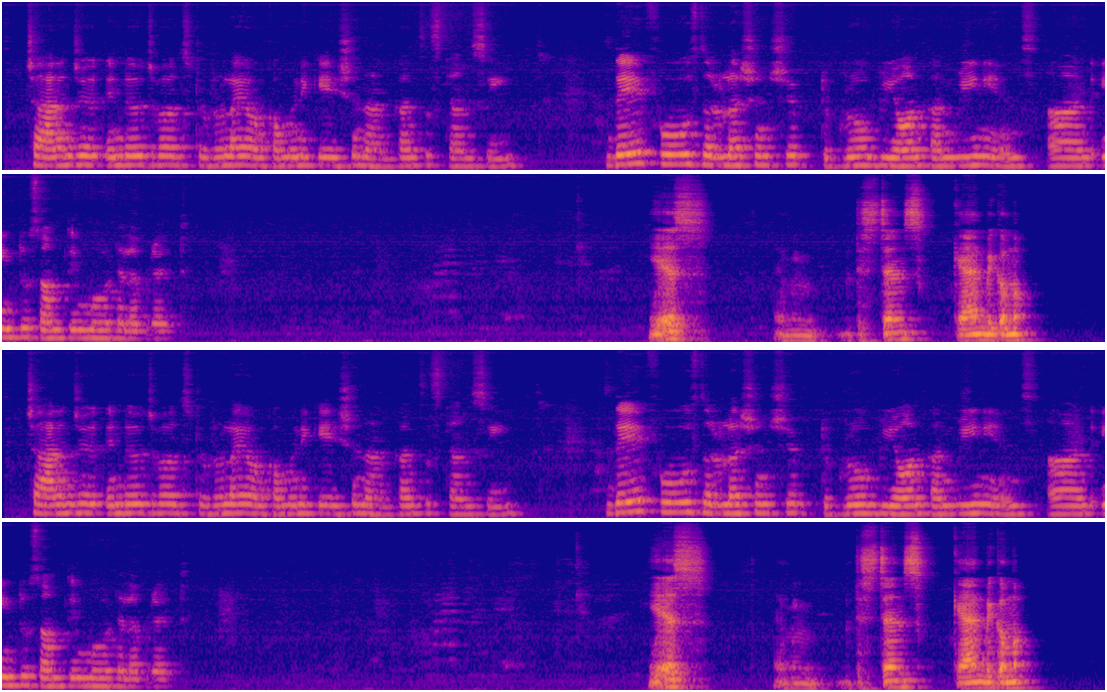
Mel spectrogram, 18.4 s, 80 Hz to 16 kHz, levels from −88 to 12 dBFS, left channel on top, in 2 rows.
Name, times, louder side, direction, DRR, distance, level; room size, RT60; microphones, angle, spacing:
voice 1, 0.2-4.3 5.0-10.6, left 2 dB, 10° left, 0.4 m, -26 dB
voice 2, 14.6-15.0 15.6-16.8 17.1-17.6, equal, 75° right, 1.6 m, -19 dB
3.6 x 2.7 x 2.2 m
head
